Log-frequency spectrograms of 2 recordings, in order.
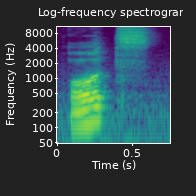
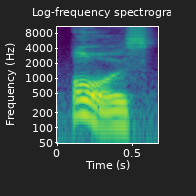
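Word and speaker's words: orz: There's no set way to pronounce it. People may pronounce it as orts, ors, or o's.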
